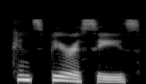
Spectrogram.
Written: conspiracies

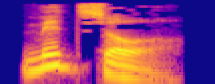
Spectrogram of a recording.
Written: midsole

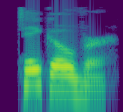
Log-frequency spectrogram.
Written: take over

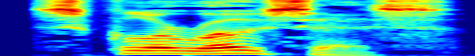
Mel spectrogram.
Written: sclerosis

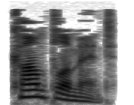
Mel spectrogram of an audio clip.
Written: compliment

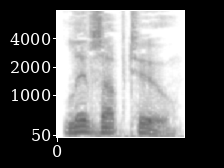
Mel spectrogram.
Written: lives up to

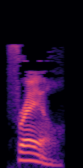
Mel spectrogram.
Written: frail

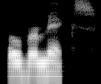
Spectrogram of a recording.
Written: overmix

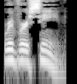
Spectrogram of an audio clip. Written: reversine

